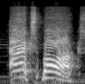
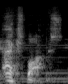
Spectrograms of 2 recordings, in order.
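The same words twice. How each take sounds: First: The word is said loudly, as if shouted. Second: The word is said at normal loudness. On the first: The speaker calls it right. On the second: The speaker calls it wrong.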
